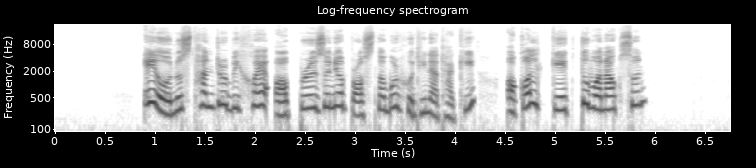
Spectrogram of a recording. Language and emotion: Assamese, angry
